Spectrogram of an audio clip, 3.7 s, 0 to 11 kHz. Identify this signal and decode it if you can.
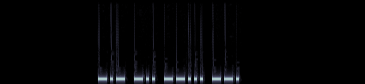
Morse code, heard as a keyed tone, about 40 wpm, 700 Hz. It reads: KD7G
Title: USA Call Signs - 4 Characters - 2x Character Spacing - 40wpm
